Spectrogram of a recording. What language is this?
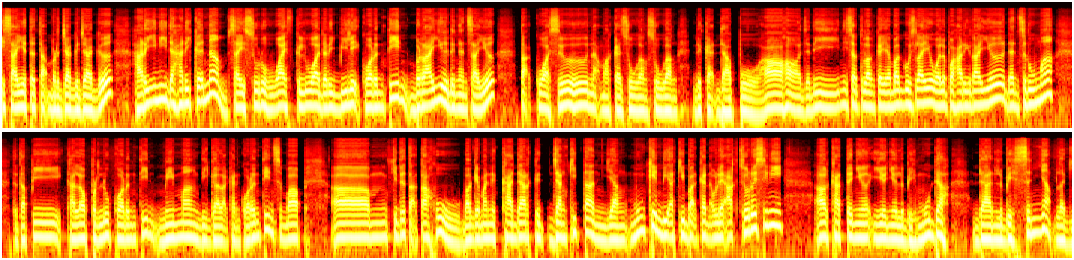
Malay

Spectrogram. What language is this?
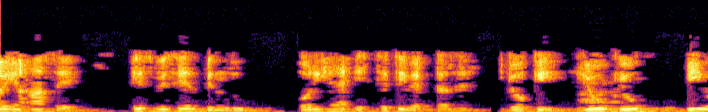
Hindi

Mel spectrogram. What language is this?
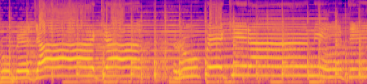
Hindi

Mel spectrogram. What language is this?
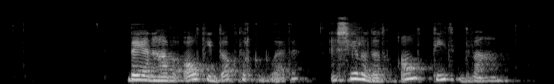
Western Frisian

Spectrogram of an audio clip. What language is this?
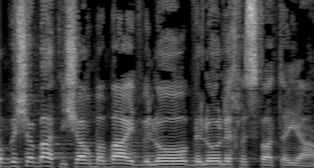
Hebrew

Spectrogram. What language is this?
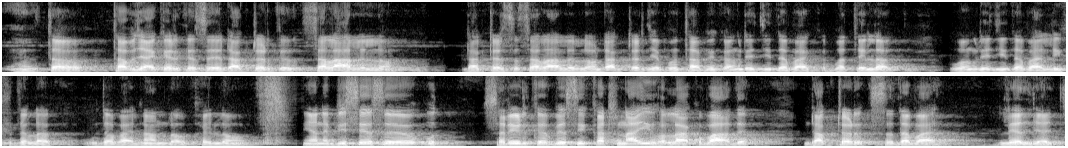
Maithili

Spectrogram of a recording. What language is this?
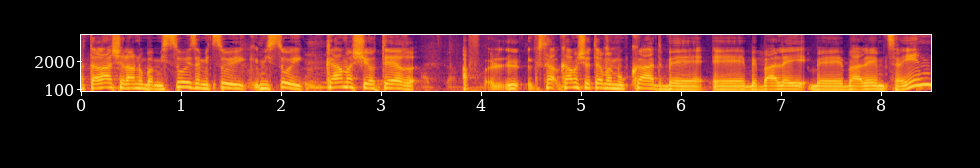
Hebrew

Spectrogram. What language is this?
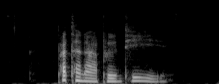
Thai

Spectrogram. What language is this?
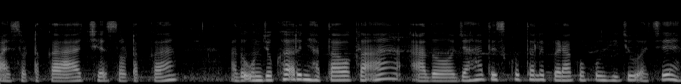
Santali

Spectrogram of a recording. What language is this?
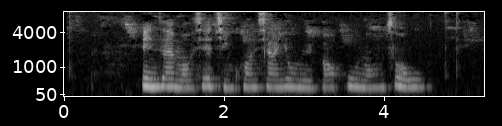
Chinese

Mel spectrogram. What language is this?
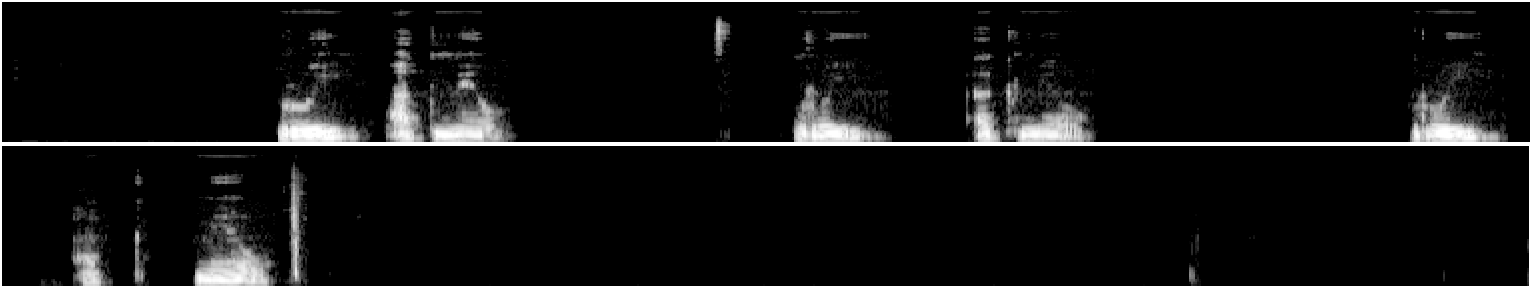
Wolof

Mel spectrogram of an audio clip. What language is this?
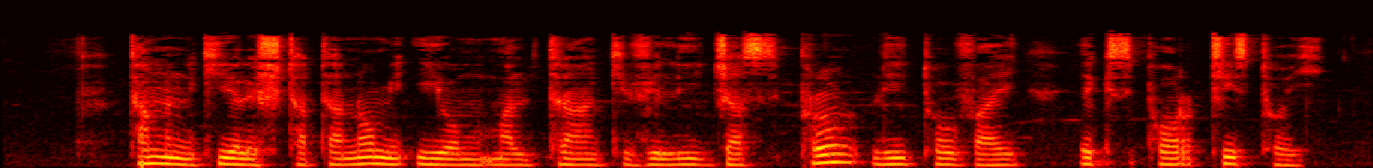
Esperanto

